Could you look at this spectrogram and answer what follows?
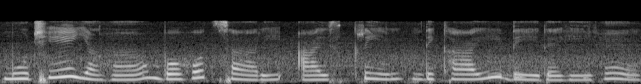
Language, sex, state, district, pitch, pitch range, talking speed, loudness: Hindi, female, Haryana, Charkhi Dadri, 240 Hz, 215-265 Hz, 85 wpm, -17 LUFS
